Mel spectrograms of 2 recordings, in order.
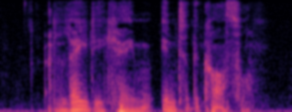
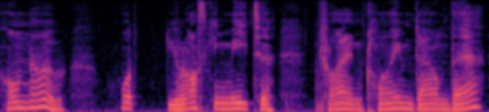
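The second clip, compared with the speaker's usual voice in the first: frightened princess; 8 semitones higher, 4 dB louder than usual. Acted. Princess asked to climb down.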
